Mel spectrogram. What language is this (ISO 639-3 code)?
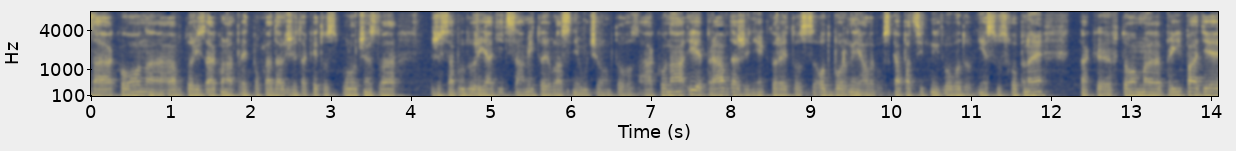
slk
